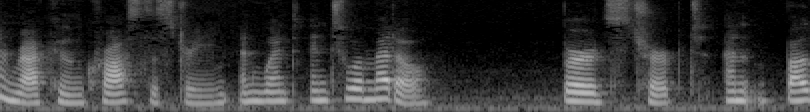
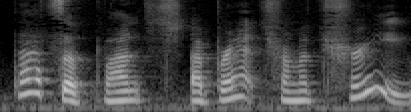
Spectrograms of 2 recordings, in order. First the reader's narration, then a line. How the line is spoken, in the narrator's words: Raccoon laughed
